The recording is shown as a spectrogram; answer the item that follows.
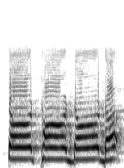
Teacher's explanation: आपका जीभ मुड़ रहा है मुड़ के ऊपर छू रहा है ट ठ ड ड ड ठीक है मुर्धा स हो गया · अब जैसे यही है, आप जरा बोलिए ट, ठ, ड, ढ। आपका जीभ मुड़ रहा है, मुड़ के ऊपर छू रहा है। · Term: मूर्धन्य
